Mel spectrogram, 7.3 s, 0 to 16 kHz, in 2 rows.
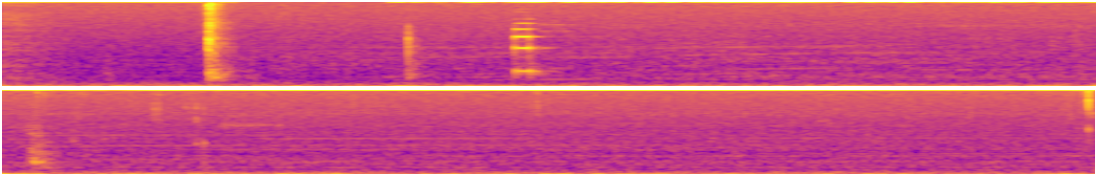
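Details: Tandy 1000HX at power-on with no disks inserted, booting its ROM startup screen: a couple of short beeps and clicks over a quiet room, then nothing; normal startup.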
